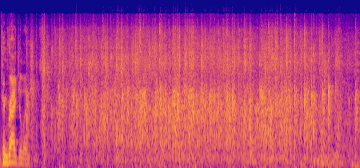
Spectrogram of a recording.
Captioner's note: applause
